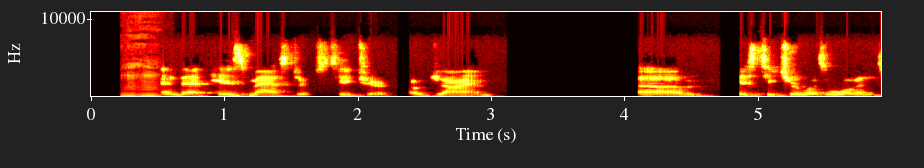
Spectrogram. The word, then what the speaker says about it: Ogion: So in the audiobooks, it's pronounced O'Jaim, because in my head, it's always been Ogion.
